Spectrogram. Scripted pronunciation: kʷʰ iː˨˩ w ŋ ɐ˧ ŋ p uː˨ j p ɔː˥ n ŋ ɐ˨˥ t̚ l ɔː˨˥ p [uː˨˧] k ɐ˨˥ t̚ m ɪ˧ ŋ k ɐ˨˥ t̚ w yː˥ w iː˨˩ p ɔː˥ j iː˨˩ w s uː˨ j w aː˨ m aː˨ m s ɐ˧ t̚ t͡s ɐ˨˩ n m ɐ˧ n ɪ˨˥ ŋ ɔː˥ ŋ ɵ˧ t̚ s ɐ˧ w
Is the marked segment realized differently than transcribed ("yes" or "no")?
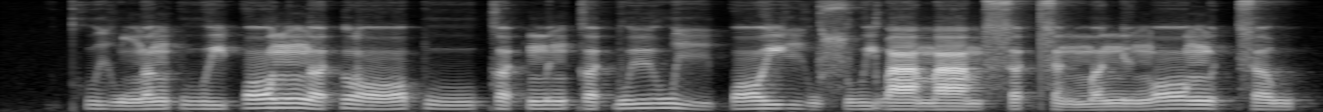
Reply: no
